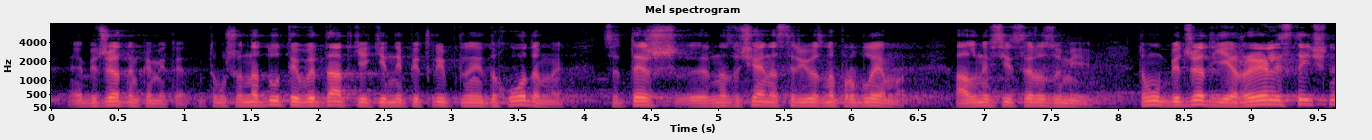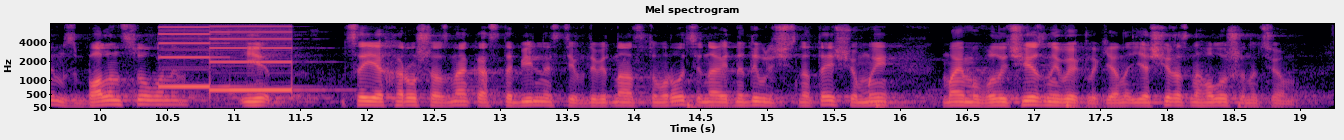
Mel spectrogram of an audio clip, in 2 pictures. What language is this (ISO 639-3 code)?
ukr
